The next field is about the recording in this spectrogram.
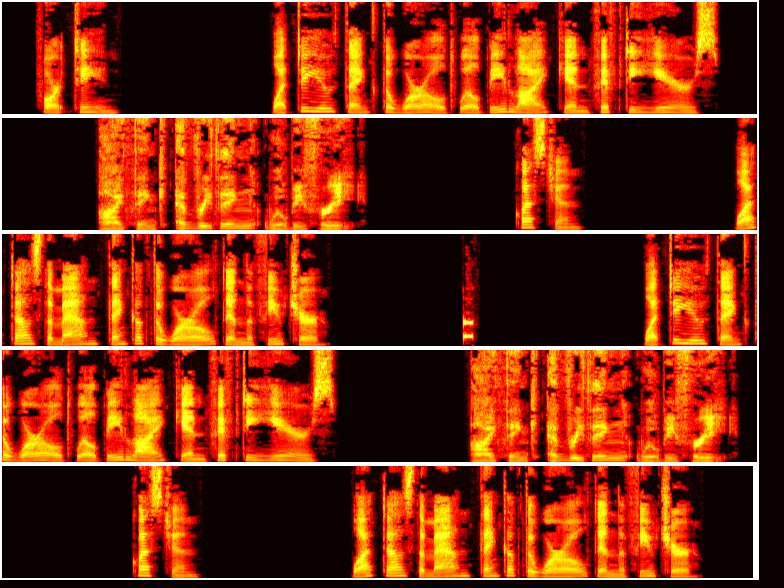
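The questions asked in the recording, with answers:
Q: What does the man think of the world in the future?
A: Everything will be free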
